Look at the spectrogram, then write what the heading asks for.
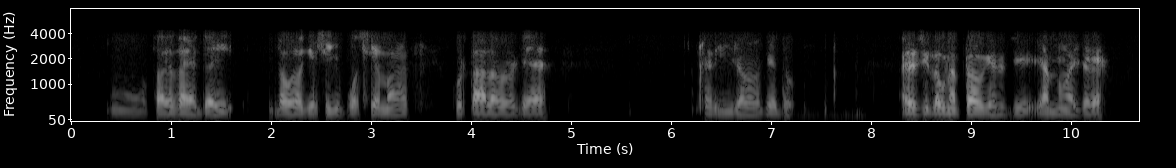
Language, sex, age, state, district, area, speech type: Manipuri, male, 18-30, Manipur, Churachandpur, rural, conversation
